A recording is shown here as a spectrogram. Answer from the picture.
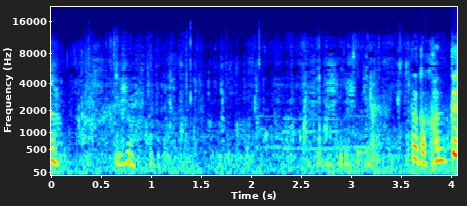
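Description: A group of dogs and puppies eating from plates, with faint snuffling and chewing noises and a short low vocal sound about a second in. A man's voice starts near the end.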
